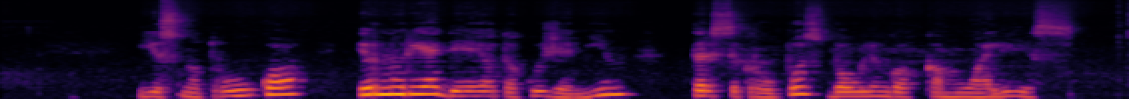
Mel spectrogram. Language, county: Lithuanian, Vilnius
